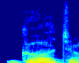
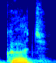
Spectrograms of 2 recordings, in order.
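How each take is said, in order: First: गज sounded out as two syllables, "ga-ja"; pronunciation demo. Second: Said in the usual way. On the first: Shown as a demonstration. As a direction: draw out गज so the final "a" is heard. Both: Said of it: "उच्चारण के through कर लेना है".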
